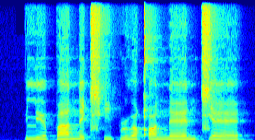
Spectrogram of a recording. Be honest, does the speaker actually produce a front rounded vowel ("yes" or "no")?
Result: no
